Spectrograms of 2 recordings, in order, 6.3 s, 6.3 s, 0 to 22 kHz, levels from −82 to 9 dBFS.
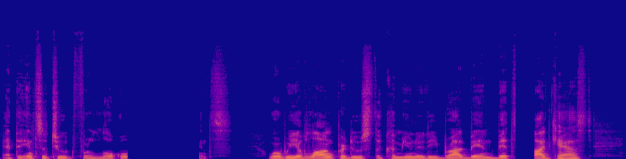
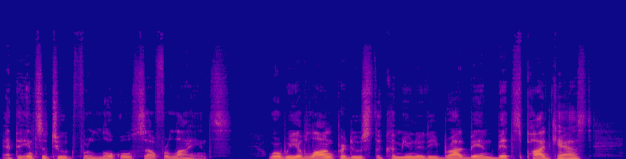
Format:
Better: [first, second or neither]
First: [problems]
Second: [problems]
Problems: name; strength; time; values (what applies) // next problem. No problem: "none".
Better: second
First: audio cutting out; at 1.5 s for 0.5 s and at 5 s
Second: none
